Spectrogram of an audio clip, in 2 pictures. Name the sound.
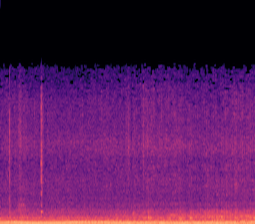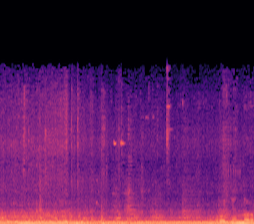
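car engine revving while reversing on a site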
